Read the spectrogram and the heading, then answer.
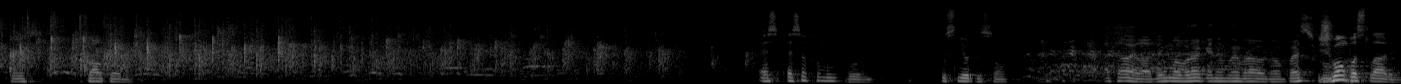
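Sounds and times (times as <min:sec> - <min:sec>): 
audience applause: 0:00.0 - 0:07.6
speech: 0:00.1 - 0:01.5, 0:07.6 - 0:08.8, 0:09.4 - 0:14.0
laughter: 0:10.2 - 0:12.8.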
